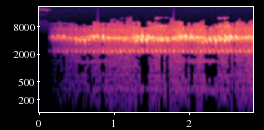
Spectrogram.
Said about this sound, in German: Ihr könnt jetzt gerne zirpende Grillen einfügen.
